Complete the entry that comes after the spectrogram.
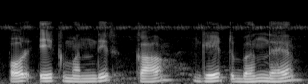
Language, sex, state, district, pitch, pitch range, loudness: Hindi, male, Bihar, West Champaran, 150 Hz, 135-170 Hz, -17 LUFS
